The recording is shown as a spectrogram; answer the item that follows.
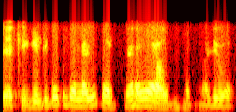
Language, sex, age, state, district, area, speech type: Odia, male, 45-60, Odisha, Mayurbhanj, rural, conversation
